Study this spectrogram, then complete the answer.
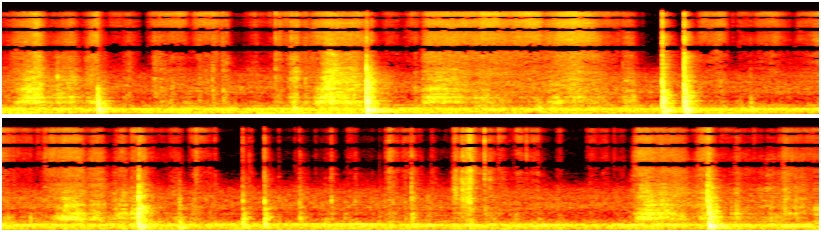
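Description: A cardboard box thumps and knocks onto a hard surface.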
